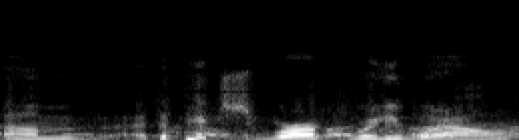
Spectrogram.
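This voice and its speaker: A woman speaks in a German accent at a moderate pace. Her pitch is fairly high. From Germany. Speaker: documentary filmmaker. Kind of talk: interview. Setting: film festival.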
